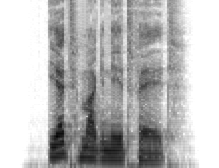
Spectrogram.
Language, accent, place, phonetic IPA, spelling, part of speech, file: German, Germany, Berlin, [ˈeːɐ̯tmaˌɡneːtfɛlt], Erdmagnetfeld, noun, De-Erdmagnetfeld.ogg
- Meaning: Earth's magnetic field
